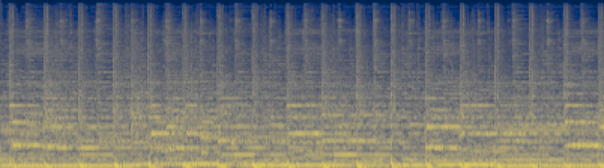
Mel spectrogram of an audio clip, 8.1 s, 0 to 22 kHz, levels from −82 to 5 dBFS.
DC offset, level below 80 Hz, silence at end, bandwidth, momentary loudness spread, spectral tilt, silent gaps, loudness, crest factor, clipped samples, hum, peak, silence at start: under 0.1%; -14 dBFS; 0 s; 19.5 kHz; 2 LU; -6 dB/octave; none; -12 LUFS; 10 dB; under 0.1%; none; 0 dBFS; 0 s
